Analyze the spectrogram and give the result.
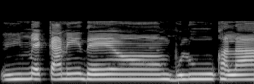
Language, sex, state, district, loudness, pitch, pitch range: Chakma, female, Tripura, Unakoti, -14 LUFS, 235 Hz, 235-240 Hz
